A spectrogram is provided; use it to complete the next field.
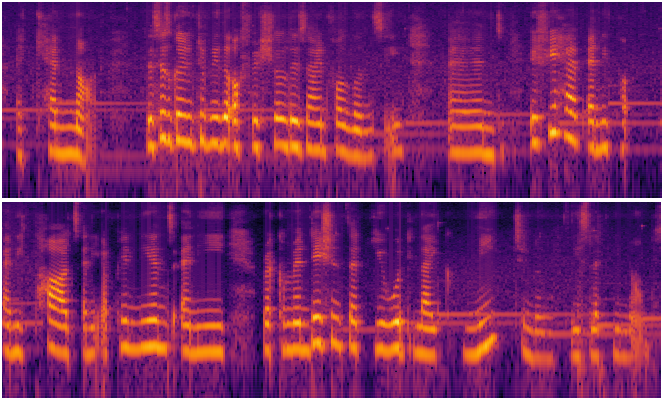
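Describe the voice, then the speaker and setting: Over noticeable background noise, a woman with a non-native accent speaks at a moderate pace, her fairly high pitch showing ordinary pitch variation. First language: not English. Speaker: art YouTuber, webcomic creator. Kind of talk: casual draw-with-me chat. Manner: halting, self-correcting.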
